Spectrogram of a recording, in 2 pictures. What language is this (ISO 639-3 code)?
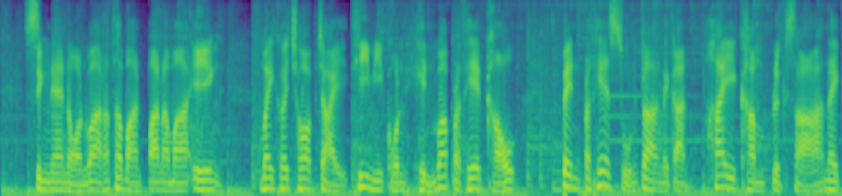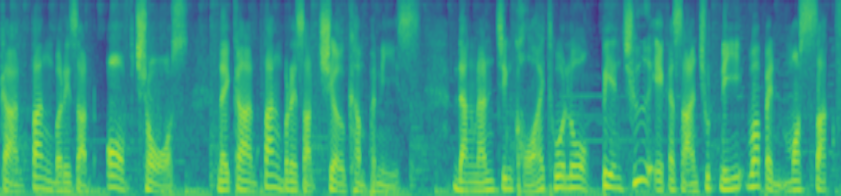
tha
